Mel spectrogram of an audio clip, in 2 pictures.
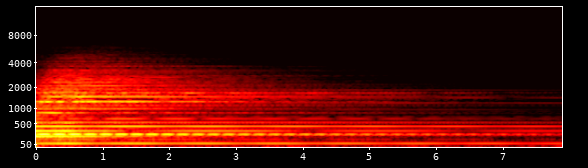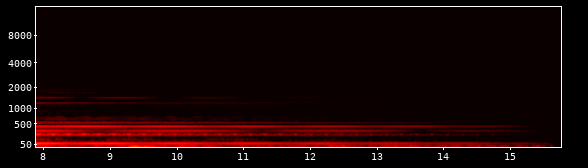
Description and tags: Crash Gong 03
Cymbal recorded with Rode NT 5 Mics in the Studio. Editing with REAPER.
